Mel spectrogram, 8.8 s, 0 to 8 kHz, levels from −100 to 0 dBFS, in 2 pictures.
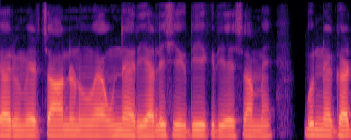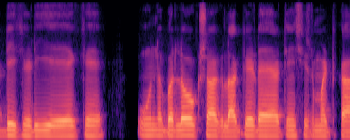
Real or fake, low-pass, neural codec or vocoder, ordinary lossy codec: real; 7.2 kHz; none; none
